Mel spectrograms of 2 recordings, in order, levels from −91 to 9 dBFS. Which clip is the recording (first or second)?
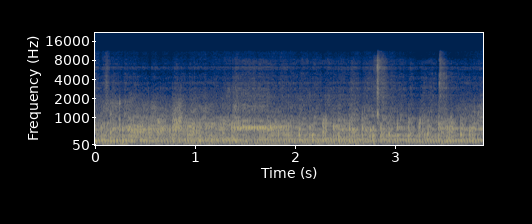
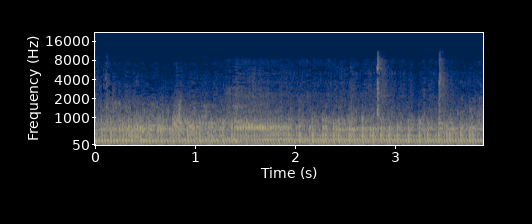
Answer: second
